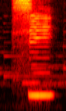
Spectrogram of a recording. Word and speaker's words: xi: One is it's very different than the X in English.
